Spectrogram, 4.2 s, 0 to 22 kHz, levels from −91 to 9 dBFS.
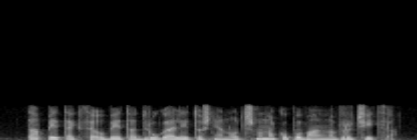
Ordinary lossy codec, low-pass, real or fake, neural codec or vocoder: none; 5.4 kHz; real; none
